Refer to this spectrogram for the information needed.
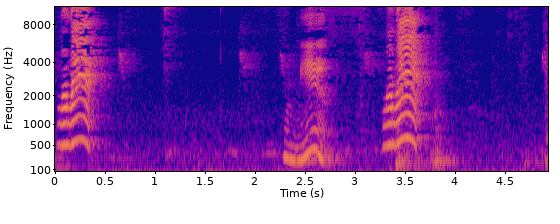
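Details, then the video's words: Three short, arched, whiny syllables from a pet parrot mimicking speech, spaced over five seconds with low background noise between them. "insaan ki tarah bolta tota - talking parrot"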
